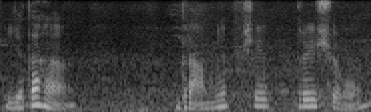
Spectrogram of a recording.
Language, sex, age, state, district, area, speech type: Sanskrit, male, 18-30, Karnataka, Bangalore Rural, rural, spontaneous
